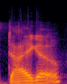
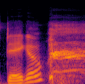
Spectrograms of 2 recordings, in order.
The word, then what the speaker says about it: Daigo: His name is Daigo, and I, for the first time, when trying to explain a story about how I met him, pronounced him as Dago.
